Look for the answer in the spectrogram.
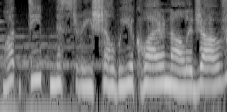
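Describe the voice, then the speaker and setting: Haughty young astrologist girl, game voice, high and formal, music in back. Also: fairly even intonation, measured pace. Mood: composed, eager. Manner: pompous, formal, theatrical. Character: proud young female astrologist, pompous, secretly short of money. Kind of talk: scripted video game acting.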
